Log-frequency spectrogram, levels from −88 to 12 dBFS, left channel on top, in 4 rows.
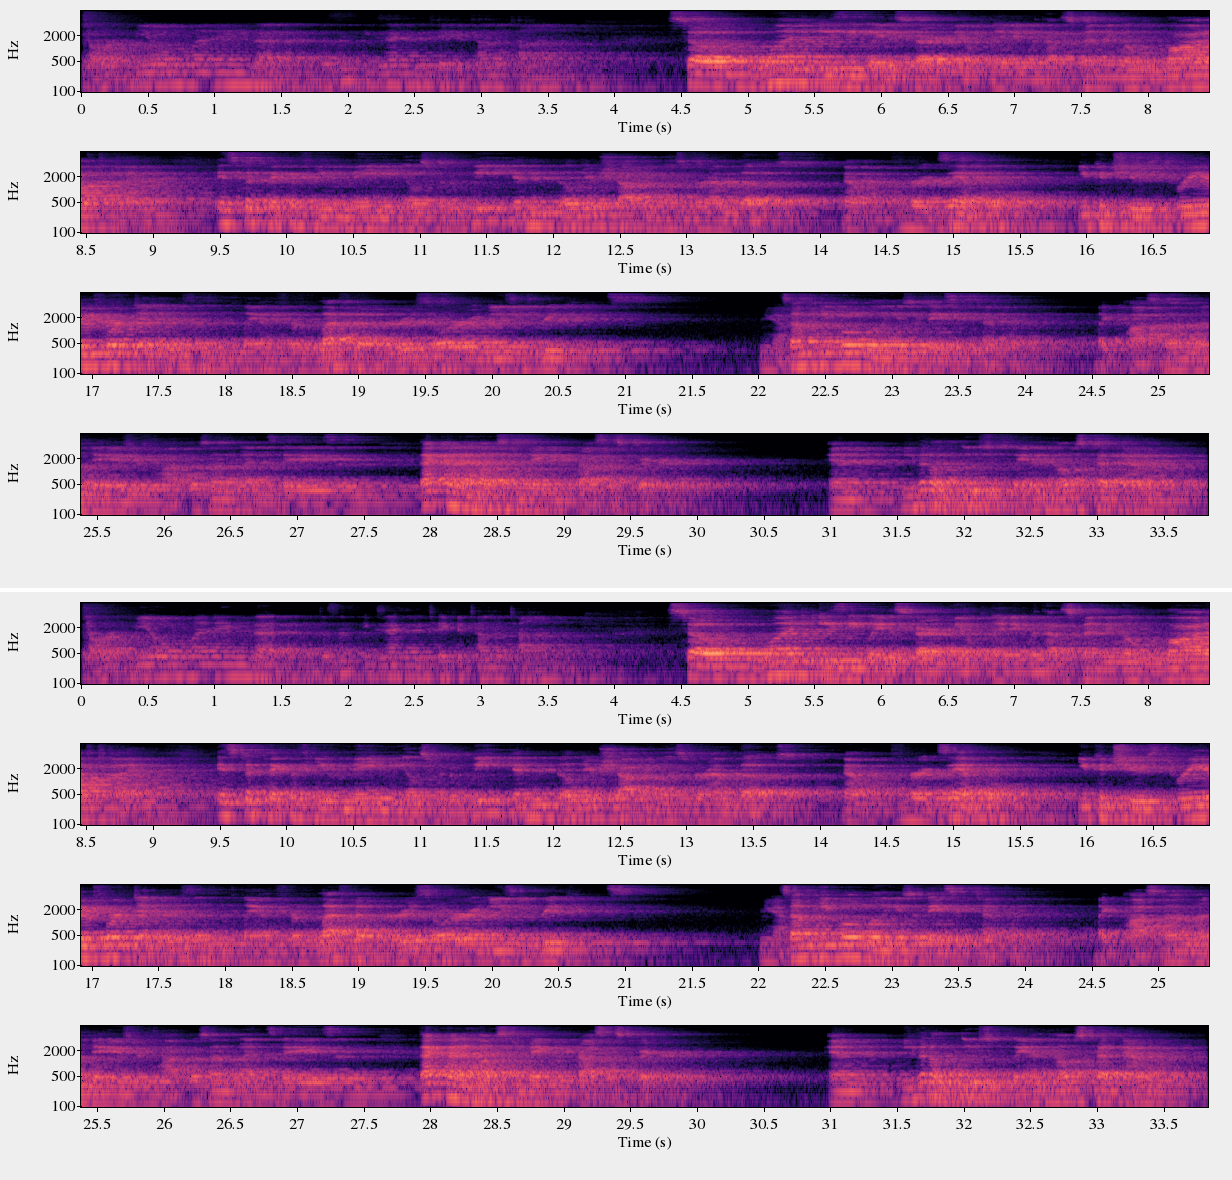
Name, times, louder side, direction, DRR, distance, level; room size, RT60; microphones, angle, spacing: voice 1, 0.0-3.6 14.6-14.9 22.0-22.2, right 1 dB, 75° right, -3 dB, 5.1 m, -35 dB
voice 2, 4.4-13.8 14.1-14.4 14.7-15.4 15.9-21.0 22.2-24.0 24.5-27.5 27.9-29.9 31.0-31.2 31.5-33.4, right 1 dB, 25° right, -3 dB, 4.3 m, -25 dB
25.5 x 22.5 x 5.3 m, 2.4 s
head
